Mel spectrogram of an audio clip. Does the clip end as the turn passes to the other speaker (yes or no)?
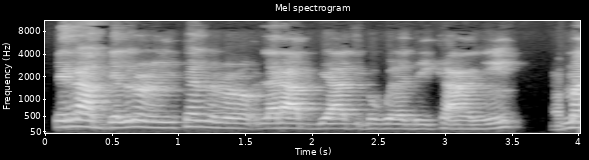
no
